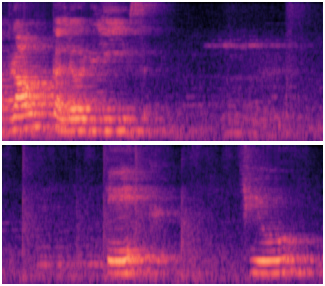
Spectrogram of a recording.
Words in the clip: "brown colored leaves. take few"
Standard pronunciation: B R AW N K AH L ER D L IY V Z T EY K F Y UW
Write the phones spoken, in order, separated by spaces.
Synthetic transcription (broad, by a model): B R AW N K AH L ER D L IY Z T EY K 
